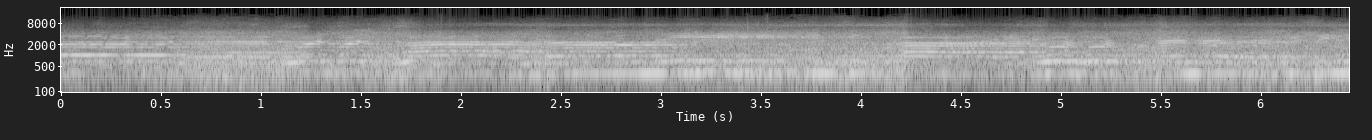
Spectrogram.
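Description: A child's high voice through a microphone and PA, speaking or chanting lines with several long, drawn-out held notes.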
